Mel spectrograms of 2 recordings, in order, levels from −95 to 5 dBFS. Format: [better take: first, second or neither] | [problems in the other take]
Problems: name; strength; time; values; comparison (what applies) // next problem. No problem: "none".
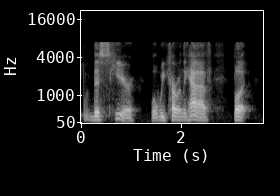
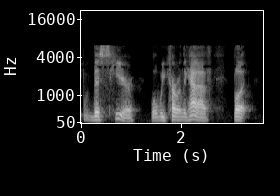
first | garbled, watery; badly; nothing above 6 kHz; slightly in the first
